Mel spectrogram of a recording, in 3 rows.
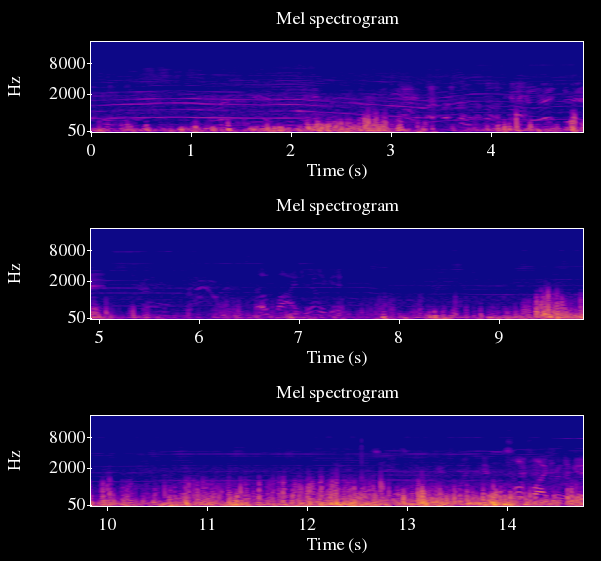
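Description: Brushless electric motor and pusher propeller of an FMS Flash 850mm RC jet in flight: a whine whose pitch bends and then falls over the first few seconds. From about two-thirds of the way through, a louder rumbling rush builds and holds to the end.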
